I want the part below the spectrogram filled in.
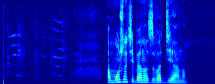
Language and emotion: Russian, neutral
